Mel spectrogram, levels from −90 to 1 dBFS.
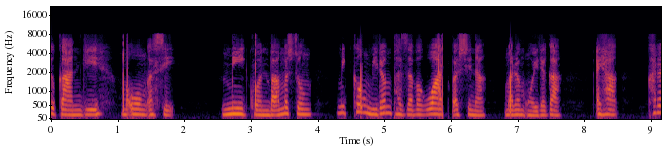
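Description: Heavy Opus compression in its music mode, likely at a bitrate around 12 kbps, leaves the speech grainy and rough throughout, with nothing above 8.2 kHz. Voltage glitches then likely inject loud pops, roughly 25 dB above the speech: double pops at 1.08–1.16 s and 5.81–5.89 s, and single ones at 3.07–3.09 s, 4.65–4.67 s and 6.89–6.91 s, while the speech continues underneath.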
